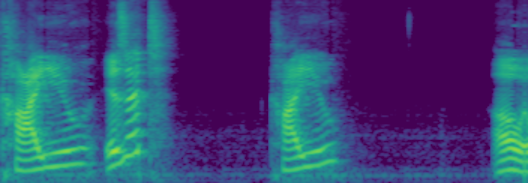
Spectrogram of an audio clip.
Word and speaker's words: Caillou: who don't see the difference between that is pronounced Caillou is it Caillou oh it's Caillou dude I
